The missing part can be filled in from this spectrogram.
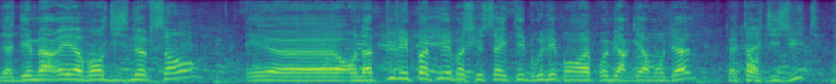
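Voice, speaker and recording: A man with a high pitch speaks at a moderate pace with ordinary pitch variation. Noticeable background noise is present. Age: 60s. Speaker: sports club president. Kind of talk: casual interview.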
